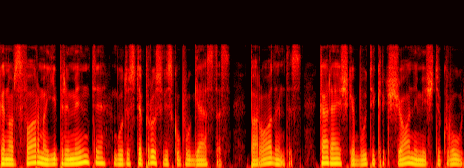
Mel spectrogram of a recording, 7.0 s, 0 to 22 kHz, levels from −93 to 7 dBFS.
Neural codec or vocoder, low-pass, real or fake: codec, 16 kHz, 4.8 kbps, FACodec; 7.2 kHz; fake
